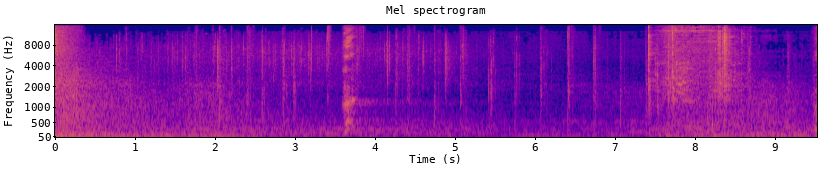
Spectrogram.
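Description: A Confringo fire spell bursts in Hogwarts Legacy, a heavy explosive thump at the start, then scattered sharp impacts and a second crackling blast near the end over a low rumbling game background.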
